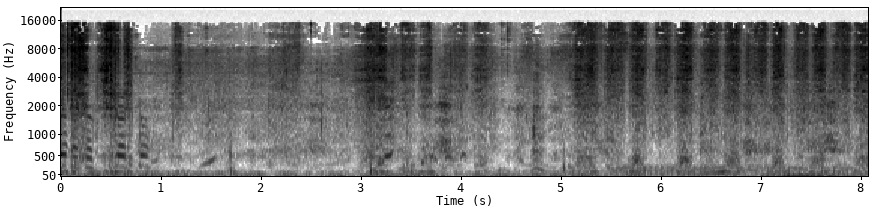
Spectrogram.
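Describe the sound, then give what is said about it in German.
A hand saw rasps steadily through a tree trunk in rhythmic back-and-forth strokes, carrying on throughout as the tree begins to wobble, with voices murmuring faintly underneath. “Man hört es schon, dass ja. er weniger wird. Er wackelt auch schon ein bisschen.”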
